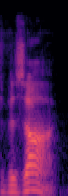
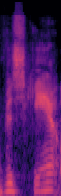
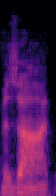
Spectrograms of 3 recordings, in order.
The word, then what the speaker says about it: Viscant: everyone says viscant or whatever it's actually pronounced vizant but no one knows that that's old school fgc everyone just said viscant over the years because they didn't realize it's actually pronounced vant but whatever um I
